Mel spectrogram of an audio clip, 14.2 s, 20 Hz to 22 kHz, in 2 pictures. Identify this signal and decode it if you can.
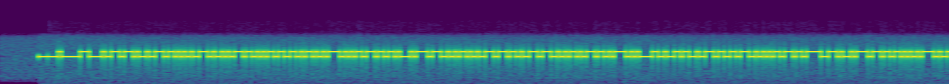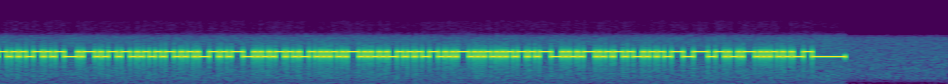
TTY/TDD text telephone tones (45.45 baud Baudot), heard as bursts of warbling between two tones, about 400 Hz shift, 1600 Hz centre. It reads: MAHARAJ SIDES GENDA AND EXPLAINS THE REAL MEANING OF USEFULNESS OF CLOTHES.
